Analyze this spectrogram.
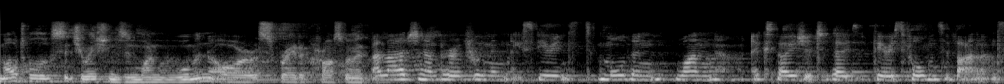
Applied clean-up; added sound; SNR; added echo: none; none; none; reverberation time 2.1 s.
